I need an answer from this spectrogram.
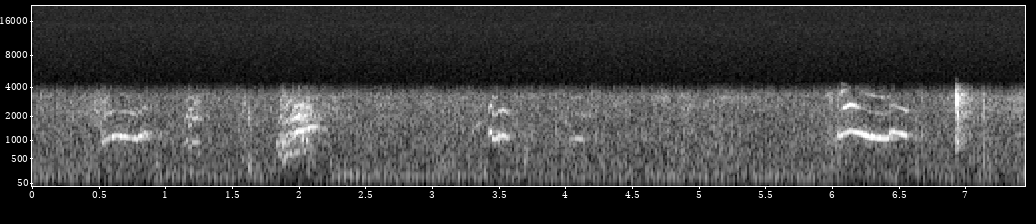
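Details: New kittens giving thin, high, wavering mews, a few short cries scattered over several seconds, some sliding up then down, with a faint click near the end and a soft background hiss.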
